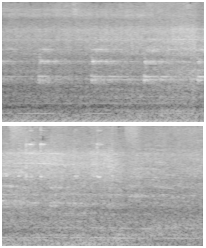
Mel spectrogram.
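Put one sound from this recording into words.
A diesel locomotive rumbles past close by.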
